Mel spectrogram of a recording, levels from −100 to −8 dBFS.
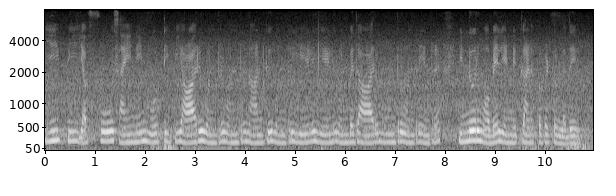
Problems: constant background noise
